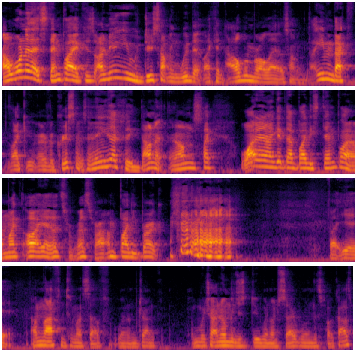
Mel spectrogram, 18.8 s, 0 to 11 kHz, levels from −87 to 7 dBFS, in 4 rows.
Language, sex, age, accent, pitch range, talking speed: English, male, 20-39, Australian, 105-170 Hz, 235 wpm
